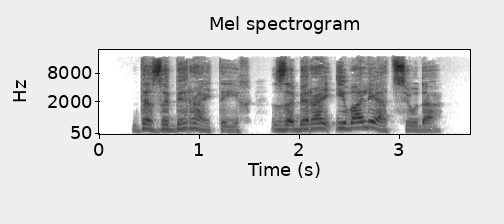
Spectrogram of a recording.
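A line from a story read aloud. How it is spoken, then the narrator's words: Growling. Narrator (Russian): прорычал дружок Лекси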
